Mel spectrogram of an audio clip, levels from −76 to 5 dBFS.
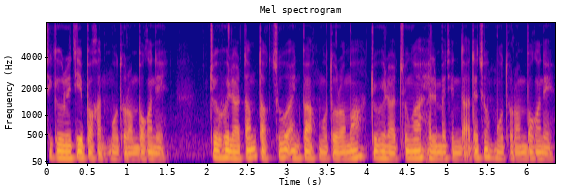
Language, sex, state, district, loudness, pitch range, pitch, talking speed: Mizo, male, Mizoram, Aizawl, -17 LUFS, 90-100 Hz, 95 Hz, 320 wpm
